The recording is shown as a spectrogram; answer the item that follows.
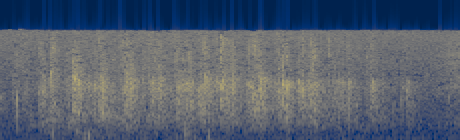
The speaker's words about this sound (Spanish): Muy bien, otro aplauso.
